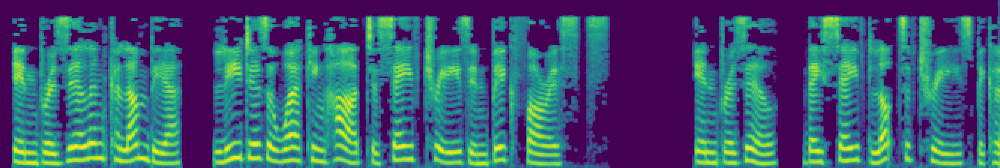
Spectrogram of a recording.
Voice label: English Newsroom Beginner SLOW Reading; Leaders in Brazil and Colombia Save Trees

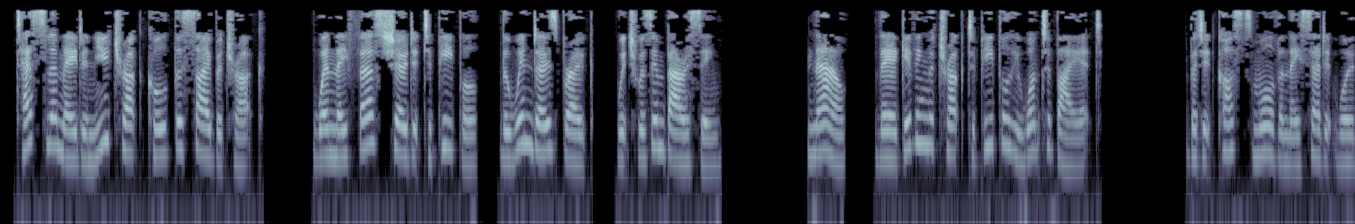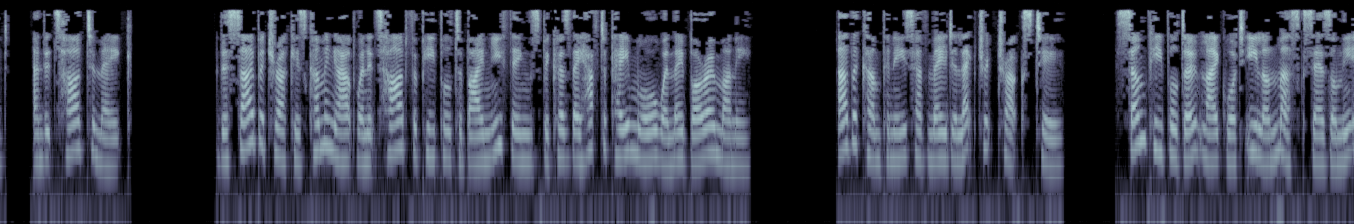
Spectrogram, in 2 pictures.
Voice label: English Newsroom Lower Intermediate FAST Reading; Teslas Cybertruck A Big Mistake But Still Exciting

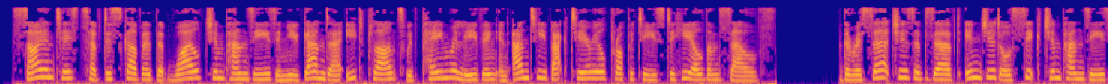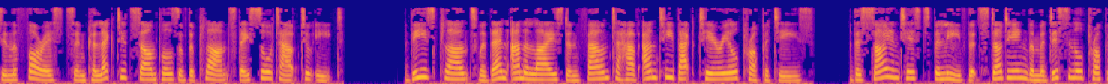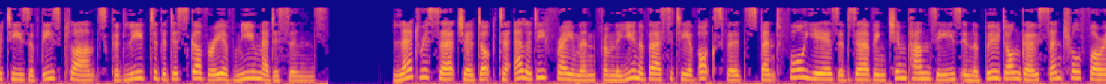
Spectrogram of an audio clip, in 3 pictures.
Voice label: English SLOW Reading; Wild Chimpanzees in Uganda Use Plants with Medicinal Properti; English Newsroom

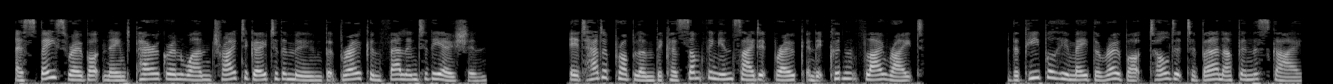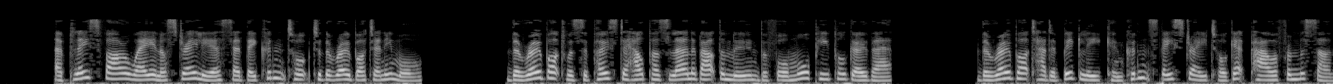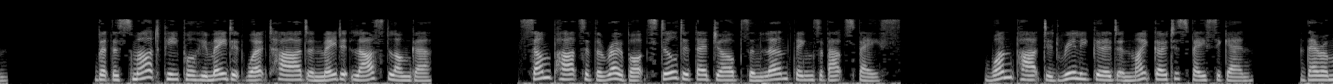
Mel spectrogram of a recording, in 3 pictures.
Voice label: English Newsroom Beginner FAST Reading; Space Robot Peregrine One Falls into Ocean

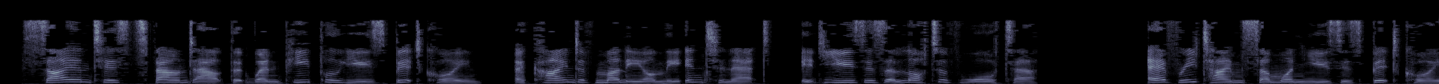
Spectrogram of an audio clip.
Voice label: English Newsroom Lower Intermediate SLOW Reading; Bitcoin Uses a Lot of Water Which is Bad

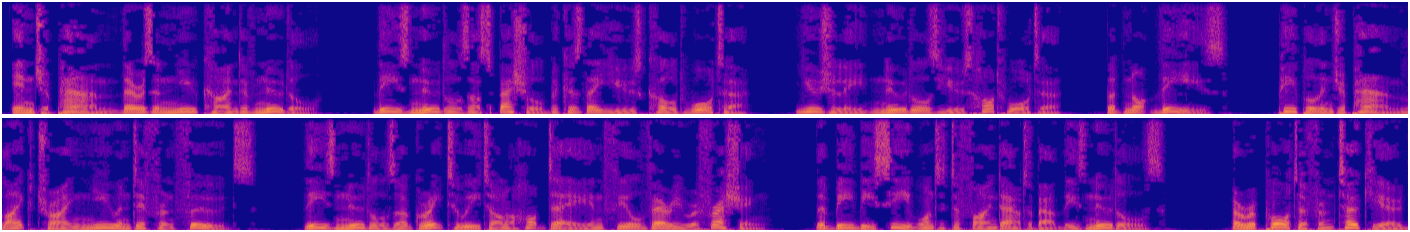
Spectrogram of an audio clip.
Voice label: learn english through news beginner slow; cold water cup noodles in japan

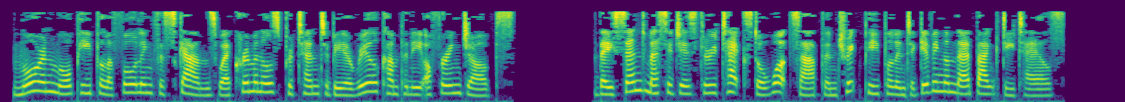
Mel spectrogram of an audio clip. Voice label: English FAST Reading; English Newsroom; Recruitment scam losses soar as victims increase

